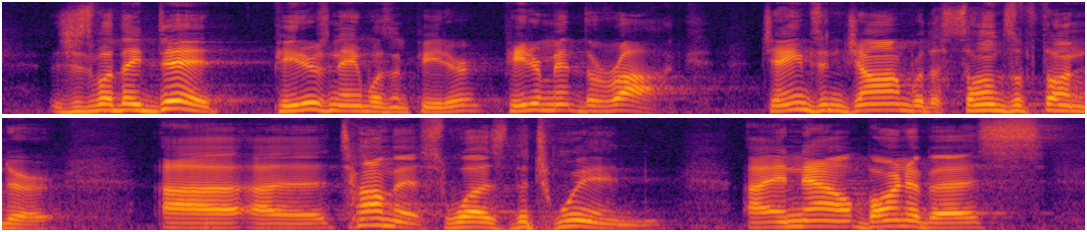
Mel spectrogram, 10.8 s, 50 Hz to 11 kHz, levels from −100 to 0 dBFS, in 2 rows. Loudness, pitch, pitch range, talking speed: -23 LUFS, 155 Hz, 135-170 Hz, 170 wpm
